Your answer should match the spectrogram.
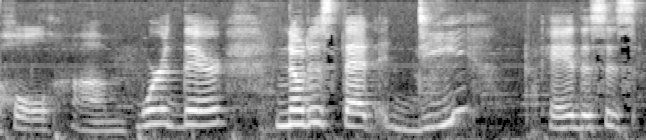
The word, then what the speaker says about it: dit: Notice that dit, okay, this is says. The T is silent at the end.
